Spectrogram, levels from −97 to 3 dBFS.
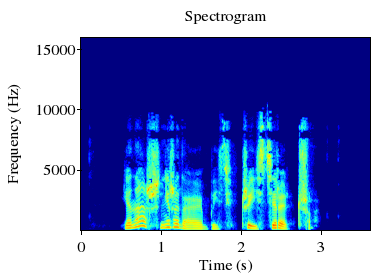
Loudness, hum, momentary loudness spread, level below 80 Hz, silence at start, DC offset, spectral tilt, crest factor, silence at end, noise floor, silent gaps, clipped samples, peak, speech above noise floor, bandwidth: -27 LUFS; none; 10 LU; -78 dBFS; 0.55 s; under 0.1%; -3 dB/octave; 20 dB; 0.75 s; -87 dBFS; none; under 0.1%; -10 dBFS; 59 dB; 10.5 kHz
